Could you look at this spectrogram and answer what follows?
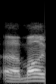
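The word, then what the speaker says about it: MAHLE: And for the podcast listeners, Molly is spelled M-A-H-L-E.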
